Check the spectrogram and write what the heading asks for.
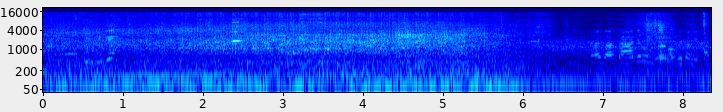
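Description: Road vehicles running close by: steady engine rumble and road noise as cars and a small flatbed truck move along together, dropping away about six seconds in as they come to a stop, after which voices are heard.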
